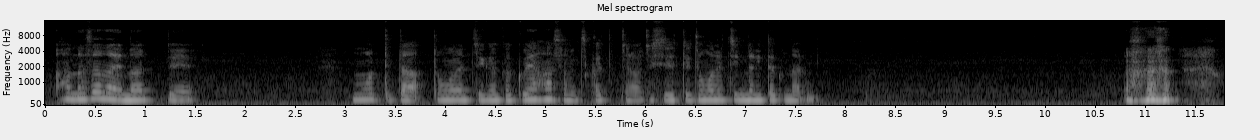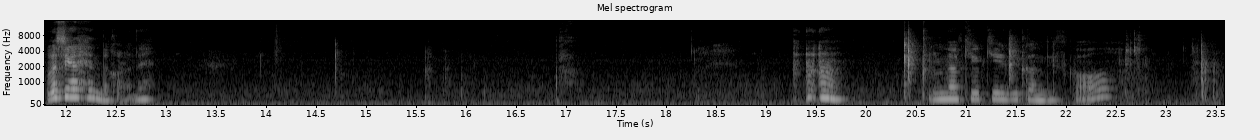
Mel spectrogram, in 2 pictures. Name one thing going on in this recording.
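A young woman talks softly and closely, in short bursts with pauses.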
